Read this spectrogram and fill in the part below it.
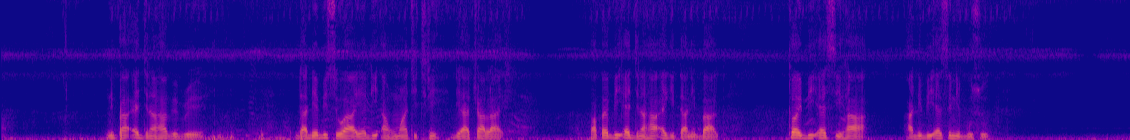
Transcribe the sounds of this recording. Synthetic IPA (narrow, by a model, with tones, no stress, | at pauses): nĩ˦pʰa˦ʔɛ˦d͡ʑɪ˨nã˨ɦa˦be˨bɾeː˨ | da˨dɪ˦ɛ˦bi˦so˨a˨jɛ˦dɪ˦ʔa˨ɦʊ̃˨mã˦t͡ɕʰi˦t͡ɕʰi˦ɾi˦dɪ˦a˨t͡ɕᶣa˦la˨ɪ˨ | pʰa˨pɛ˦bi˦ʔɛ˦d͡ʑɪ˨nã˨ɦa˦ʔɛ˦ki˨tʰa˨nɪ̃˨ba˦˨ɡ̚ | tʰɔ˦ɪ˨bi˦ʔɛ˦si˨ɦa˦ | a˨dɪ˦bi˦ʔɛ˦sɪ˦nɪ̃˨bu˨su˦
